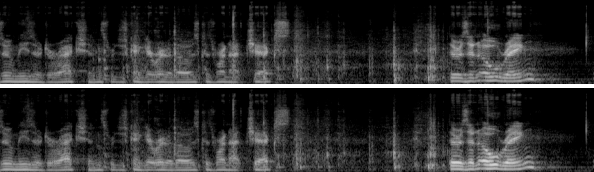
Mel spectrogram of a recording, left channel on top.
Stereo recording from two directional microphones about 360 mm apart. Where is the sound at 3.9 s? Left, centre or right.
Right.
